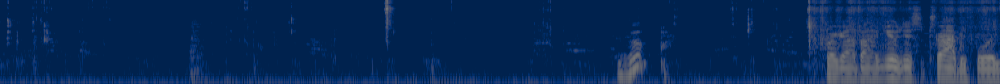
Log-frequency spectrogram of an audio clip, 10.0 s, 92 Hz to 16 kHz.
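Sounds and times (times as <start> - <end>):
person chewing: 0.0 - 5.7
low steady hum: 0.0 - 10.0.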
